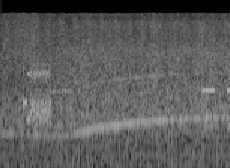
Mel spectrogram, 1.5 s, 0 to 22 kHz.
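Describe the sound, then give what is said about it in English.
A police car siren wails loudly during a pursuit near West US Route 68, its pitch sweeping slowly upward in one long rise over a steady low rumble of engine and road noise. “We're going to cut the siren here for a second, just kind of follow him.”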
